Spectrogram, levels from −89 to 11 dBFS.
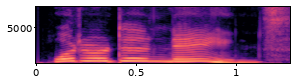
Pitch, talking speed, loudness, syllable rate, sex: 290 Hz, 190 wpm, -14 LUFS, 5.3 syllables/s, female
